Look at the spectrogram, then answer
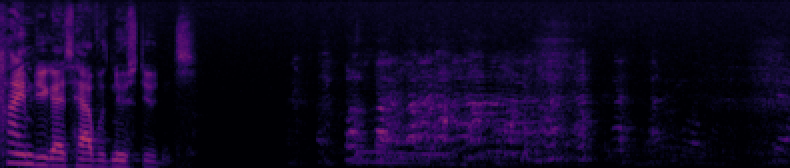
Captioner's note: background voices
